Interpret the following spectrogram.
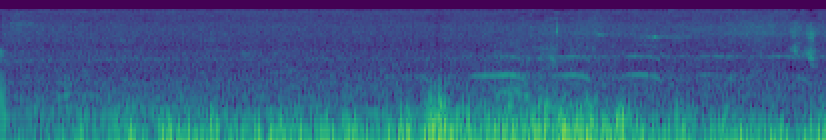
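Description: Wind buffeting the microphone in irregular gusts, loudest around the middle, with four short high chirps just after halfway.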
